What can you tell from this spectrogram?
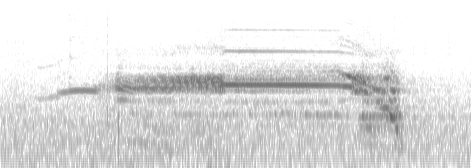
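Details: A bull elk bugles during the annual rut in Yellowstone National Park in the early morning, his breath visible: a high whistled note that rises, holds steadily, then breaks downward.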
